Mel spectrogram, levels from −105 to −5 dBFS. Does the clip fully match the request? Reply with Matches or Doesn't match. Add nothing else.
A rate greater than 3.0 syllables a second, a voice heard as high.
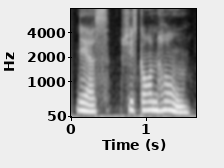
Doesn't match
